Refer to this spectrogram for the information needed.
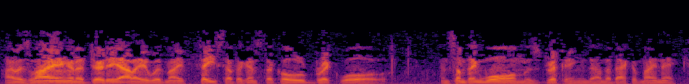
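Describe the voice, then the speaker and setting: An actor playing a hard-boiled insurance investigator who narrates a 1950 radio drama in a terse, tough way. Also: male voice, deep voice, a little fast, husky. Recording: tinny old radio broadcast with hiss.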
